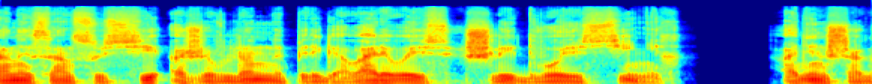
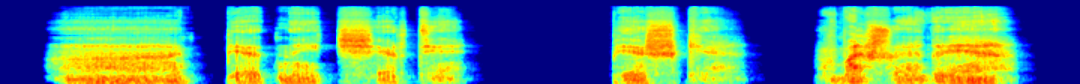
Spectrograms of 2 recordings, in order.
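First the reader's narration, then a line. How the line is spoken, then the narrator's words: Sighing whisper. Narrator (Russian): со вздохом прошептал агент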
